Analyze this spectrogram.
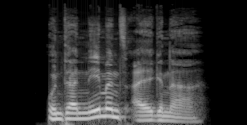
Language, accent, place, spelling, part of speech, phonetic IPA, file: German, Germany, Berlin, unternehmenseigener, adjective, [ʊntɐˈneːmənsˌʔaɪ̯ɡənɐ], De-unternehmenseigener.ogg
- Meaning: inflection of unternehmenseigen: 1. strong/mixed nominative masculine singular 2. strong genitive/dative feminine singular 3. strong genitive plural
